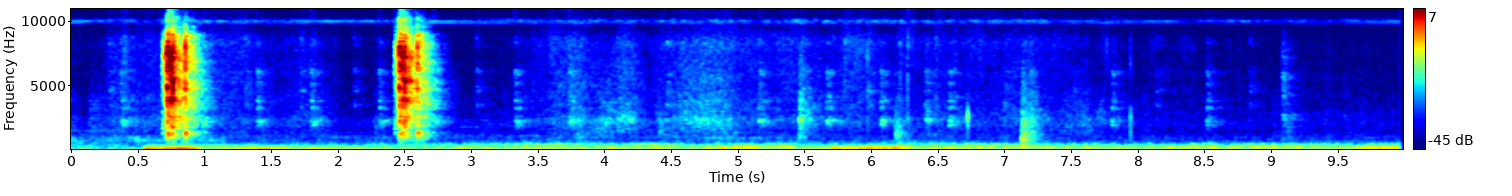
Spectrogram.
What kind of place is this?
elevator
